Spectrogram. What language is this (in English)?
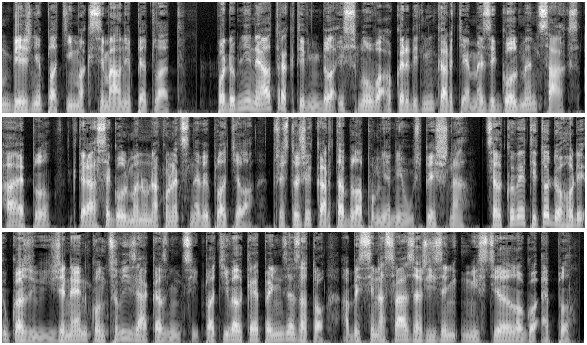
Czech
